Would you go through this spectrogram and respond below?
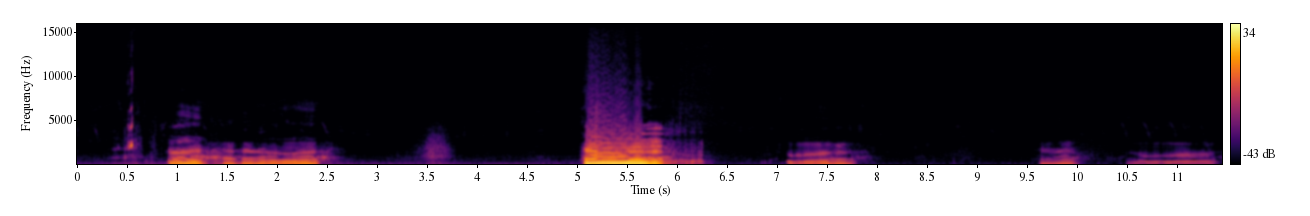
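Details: Camel grunting in a series of low, rough, harmonic groans, some drawn out for over a second and one loud rising bellow, separated by short silences.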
